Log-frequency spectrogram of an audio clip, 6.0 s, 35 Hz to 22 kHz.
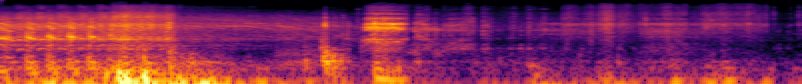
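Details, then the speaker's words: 1994 Ford Ranger after a gallon of Red Bull (owner also mentions vodka) put in the gas tank: engine cranks, fires briefly then dies right away; owner suspects it got into the fuel pump and no fuel is delivered. "Oh, it's like it fires up and then it dies right away because it doesn't get any fuel."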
